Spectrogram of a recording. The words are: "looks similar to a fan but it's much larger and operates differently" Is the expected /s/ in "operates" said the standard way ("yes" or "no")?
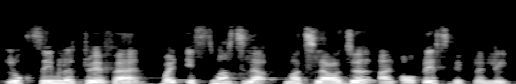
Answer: yes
